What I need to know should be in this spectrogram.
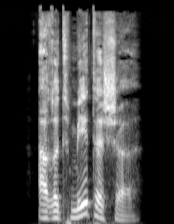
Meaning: inflection of arithmetisch: 1. strong/mixed nominative/accusative feminine singular 2. strong nominative/accusative plural 3. weak nominative all-gender singular
- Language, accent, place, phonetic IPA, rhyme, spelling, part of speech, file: German, Germany, Berlin, [aʁɪtˈmeːtɪʃə], -eːtɪʃə, arithmetische, adjective, De-arithmetische.ogg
